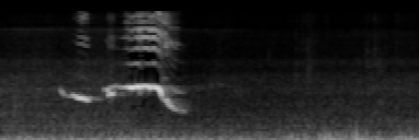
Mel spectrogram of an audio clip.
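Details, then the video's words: Black-naped oriole of Sumbawa, singing actively in an aviary: one clear flute-like phrase of a dipping whistle followed by a held higher note that slurs downward, then quiet. "Keodang emas sumbawa di dalam aviary gacor"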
